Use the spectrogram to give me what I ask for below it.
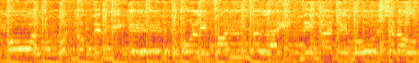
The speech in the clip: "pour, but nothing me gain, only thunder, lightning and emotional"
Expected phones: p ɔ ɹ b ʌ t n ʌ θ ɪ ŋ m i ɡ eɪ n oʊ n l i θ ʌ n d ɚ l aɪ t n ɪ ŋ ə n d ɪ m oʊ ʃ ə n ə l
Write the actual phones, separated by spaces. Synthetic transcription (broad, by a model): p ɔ b ʌ t n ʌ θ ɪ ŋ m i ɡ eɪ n oʊ n l i t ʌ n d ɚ l aɪ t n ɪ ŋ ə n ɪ m oʊ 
